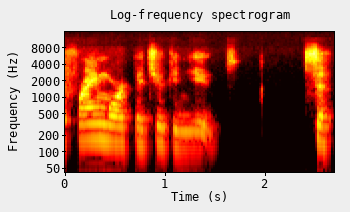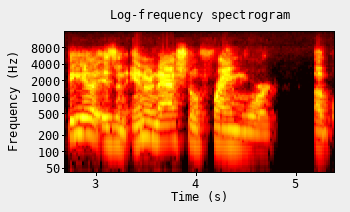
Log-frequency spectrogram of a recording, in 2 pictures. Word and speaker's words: SFIA: if you've heard of it's pronounced sopia uh it's a skills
